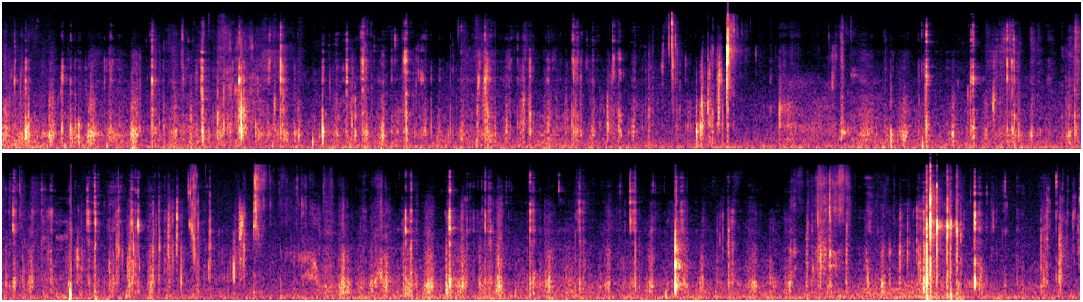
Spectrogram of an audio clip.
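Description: Close-miked chewing and biting of a plain scone: soft, crumbly chewing with scattered small crunches and mouth clicks. Near the end comes a louder burst of handling noise as a jam tube is opened and squeezed.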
